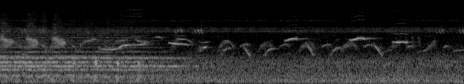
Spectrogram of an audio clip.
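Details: Chinese hwamei song of quick, arched whistled notes repeated rapidly at mid-high pitch, over steady background noise and a low humming drone.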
